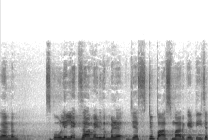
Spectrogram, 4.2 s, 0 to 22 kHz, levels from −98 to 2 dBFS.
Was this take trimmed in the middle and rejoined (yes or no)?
no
